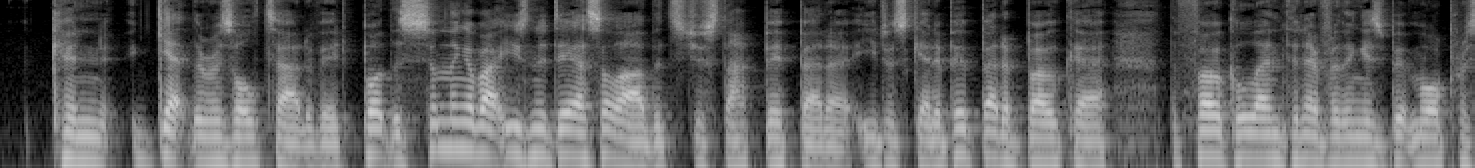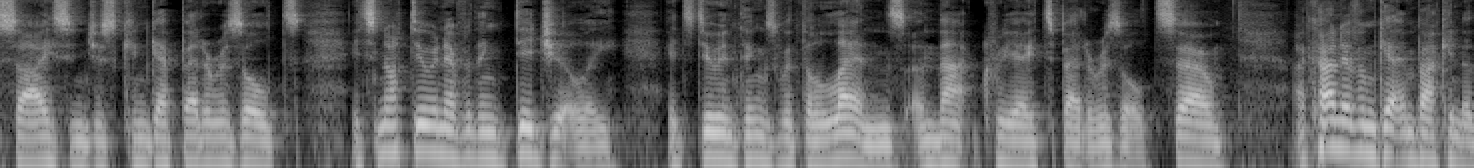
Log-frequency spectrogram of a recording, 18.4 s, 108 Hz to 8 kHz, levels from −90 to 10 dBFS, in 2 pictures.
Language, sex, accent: English, male, British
